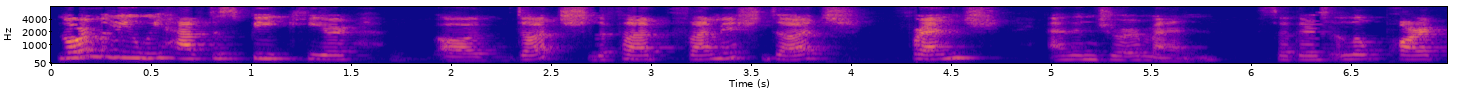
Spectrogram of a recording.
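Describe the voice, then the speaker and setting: A woman with a bright, forceful voice, pitched a little high, hosting a relaxed interview. She talks in a bubbly, effusive way, gushing over what her guest says. Her colours every line, and her is Hiligaynon. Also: moderate pace. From Philippines. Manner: bubbly, effusive, laughs often. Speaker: host. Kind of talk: casual video-call interview.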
